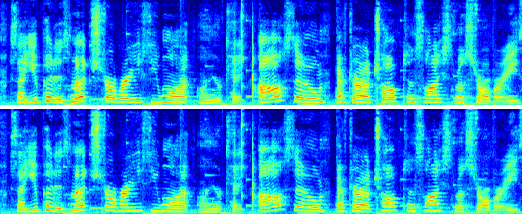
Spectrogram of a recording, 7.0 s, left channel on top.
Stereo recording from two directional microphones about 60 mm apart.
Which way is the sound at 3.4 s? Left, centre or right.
Left.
